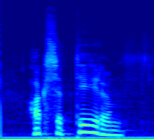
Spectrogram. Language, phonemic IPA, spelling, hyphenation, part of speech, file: Dutch, /ɑk.sɛpˈteːrə(n)/, accepteren, ac‧cep‧te‧ren, verb, Nl-accepteren.ogg
- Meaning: to accept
